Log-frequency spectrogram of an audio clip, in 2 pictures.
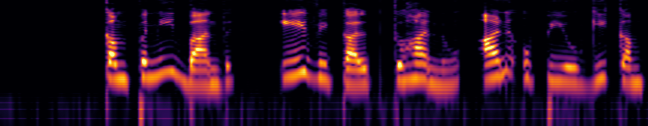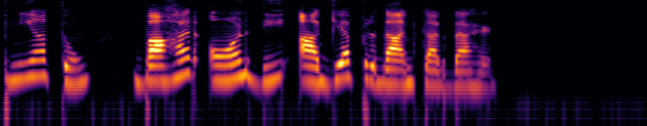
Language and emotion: Punjabi, neutral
